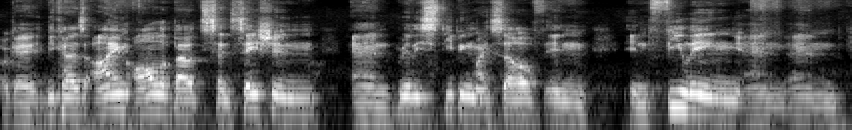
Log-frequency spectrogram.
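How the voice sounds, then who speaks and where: A man in his fifties from Canada hosts a casual interview. He is effusive and quick to interject, speaking at a medium pitch. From Montreal, Canada. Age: 50s. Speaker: podcast host.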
